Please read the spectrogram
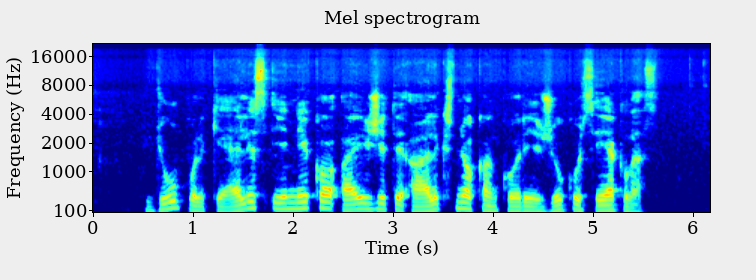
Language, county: Lithuanian, Klaipėda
